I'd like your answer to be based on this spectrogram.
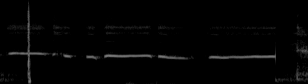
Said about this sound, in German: Ja, entschuldigt mein Gepfeife, aber wer von euch hat es erkannt? Ja, das ist die französische Nationalhymne, die Marseillaise. Ich habe mein Bestes gegeben.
